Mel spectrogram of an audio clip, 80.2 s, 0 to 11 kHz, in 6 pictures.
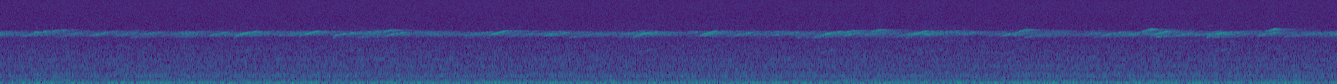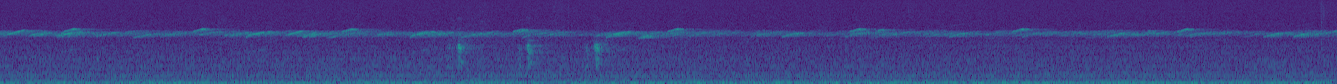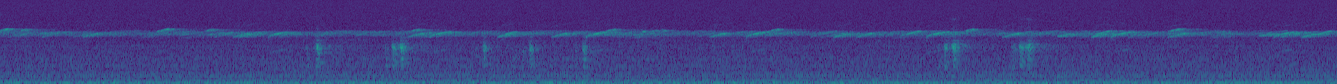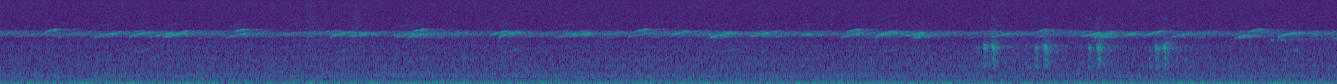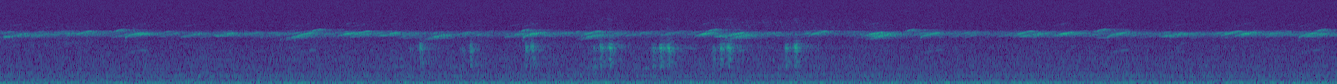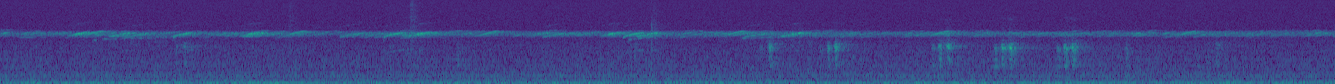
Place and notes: Sring Peepers, Tree Frogs and Loons recorded at 3:30 am on balcony of the inn at Warbler's Roost. Sounds recorded approximately 500 feet from Commanda Creak and 1000 feet from Deer Lake. Sound recording made during the Reveil broadcast of dawn chorus soundscapes for 2020. Recorded with pair of DPA 4060 microphones in a boundary configuration.
Commanda, ON, Canada, 2 May 2020, 03:30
